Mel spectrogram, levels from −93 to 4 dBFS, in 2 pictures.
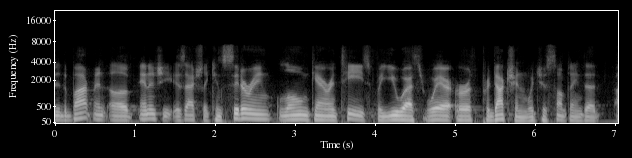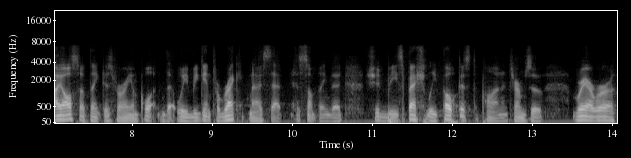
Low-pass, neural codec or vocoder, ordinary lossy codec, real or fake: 7.2 kHz; codec, 16 kHz, 2 kbps, X-Codec, HuBERT features, trained on balanced general audio; AAC, 48 kbps; fake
